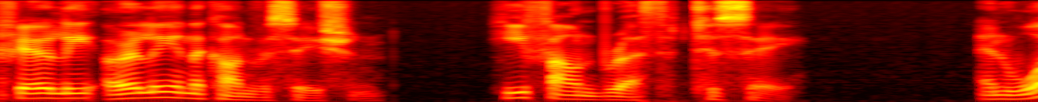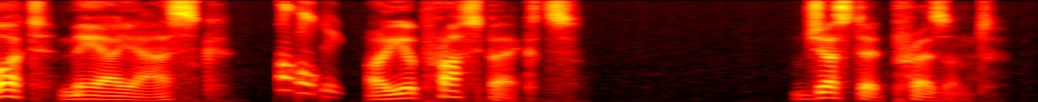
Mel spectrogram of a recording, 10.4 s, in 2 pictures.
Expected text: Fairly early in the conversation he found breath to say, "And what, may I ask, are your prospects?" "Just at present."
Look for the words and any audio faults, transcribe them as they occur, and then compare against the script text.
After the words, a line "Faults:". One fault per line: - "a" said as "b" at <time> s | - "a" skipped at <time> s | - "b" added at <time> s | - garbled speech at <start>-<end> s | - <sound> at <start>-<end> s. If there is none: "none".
Fairly early in the conversation he found breath to say, "And what, may I ask, are your prospects?" "Just at present."
Faults:
- chirp at 6.6-6.9 s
